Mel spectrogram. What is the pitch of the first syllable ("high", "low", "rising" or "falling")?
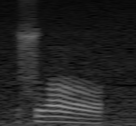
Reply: falling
